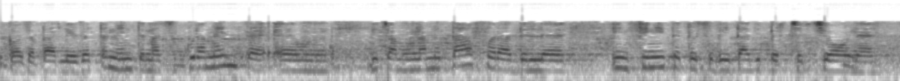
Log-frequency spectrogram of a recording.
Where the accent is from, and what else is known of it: Rome, Lazio, Italy; born there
